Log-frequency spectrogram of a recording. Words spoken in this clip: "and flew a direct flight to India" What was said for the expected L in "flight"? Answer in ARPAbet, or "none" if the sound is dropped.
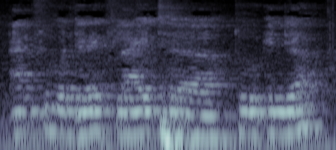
L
